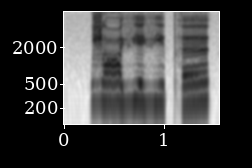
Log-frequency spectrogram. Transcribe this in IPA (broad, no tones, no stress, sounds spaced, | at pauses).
ʐ ɑ vʲ ɛ vʲ e pʰ ɜ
